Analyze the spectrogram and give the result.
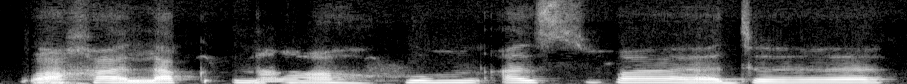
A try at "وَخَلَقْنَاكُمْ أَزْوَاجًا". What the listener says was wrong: ஹலக்குனாஹும் ஆகிக்குது. கும் அப்ப ஹும் ஓதப்படாது. காஃப கொஞ்சம் கலக்கி எடுங்களா.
